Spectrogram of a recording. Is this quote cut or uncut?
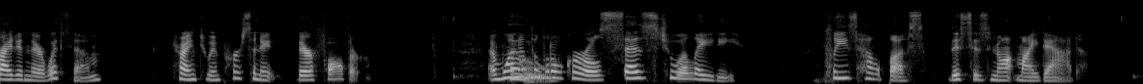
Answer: uncut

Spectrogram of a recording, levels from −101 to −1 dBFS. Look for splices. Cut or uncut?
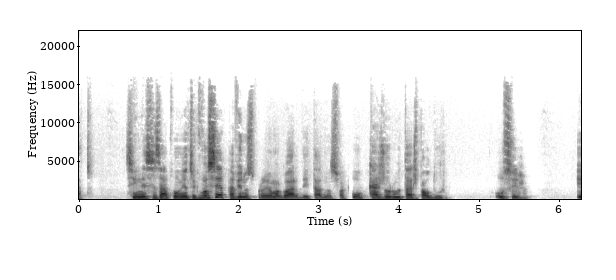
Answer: cut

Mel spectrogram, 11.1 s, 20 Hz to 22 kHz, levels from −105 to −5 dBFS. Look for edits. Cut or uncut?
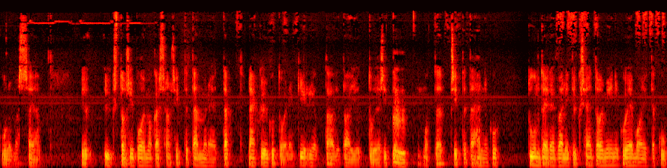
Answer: cut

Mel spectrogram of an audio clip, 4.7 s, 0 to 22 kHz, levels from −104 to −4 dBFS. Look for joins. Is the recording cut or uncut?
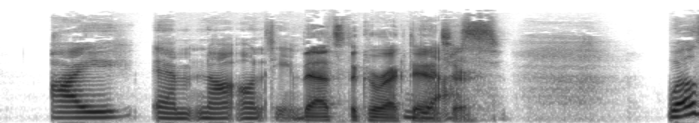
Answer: cut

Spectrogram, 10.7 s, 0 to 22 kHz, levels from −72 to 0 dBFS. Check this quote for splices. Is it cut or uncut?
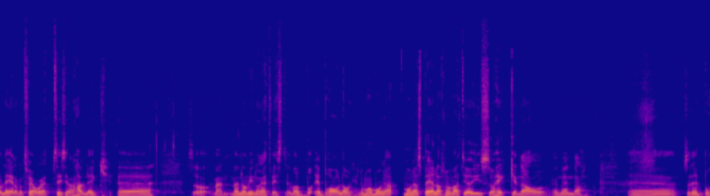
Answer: cut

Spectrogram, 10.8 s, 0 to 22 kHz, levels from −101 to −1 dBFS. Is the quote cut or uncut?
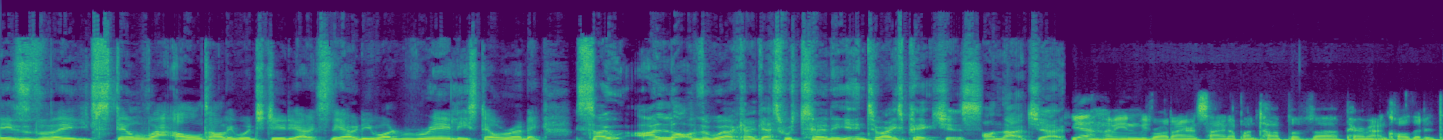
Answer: cut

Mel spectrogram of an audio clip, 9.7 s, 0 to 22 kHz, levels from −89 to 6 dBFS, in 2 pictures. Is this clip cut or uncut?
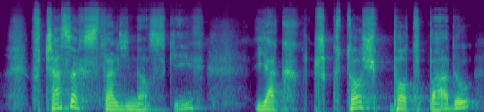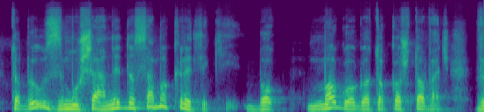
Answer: uncut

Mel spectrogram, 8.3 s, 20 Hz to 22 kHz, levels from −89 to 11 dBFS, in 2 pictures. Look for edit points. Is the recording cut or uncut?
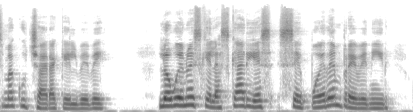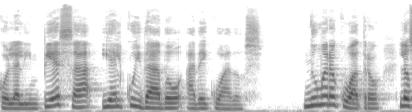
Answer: uncut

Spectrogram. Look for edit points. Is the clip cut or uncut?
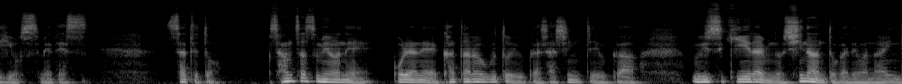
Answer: uncut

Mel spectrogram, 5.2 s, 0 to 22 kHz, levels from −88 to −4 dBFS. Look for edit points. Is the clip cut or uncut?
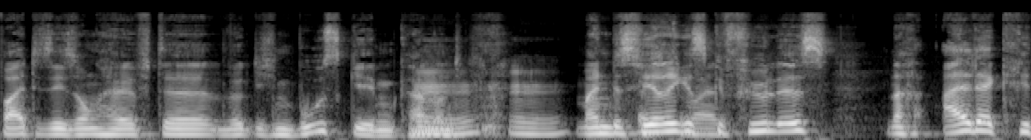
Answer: uncut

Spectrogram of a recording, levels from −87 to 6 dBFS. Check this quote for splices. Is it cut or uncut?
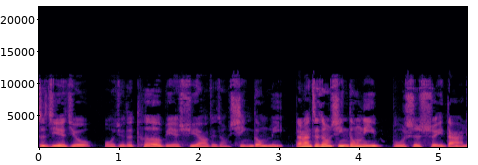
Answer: cut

